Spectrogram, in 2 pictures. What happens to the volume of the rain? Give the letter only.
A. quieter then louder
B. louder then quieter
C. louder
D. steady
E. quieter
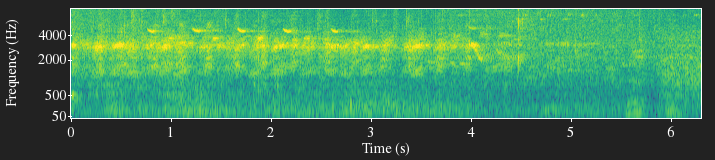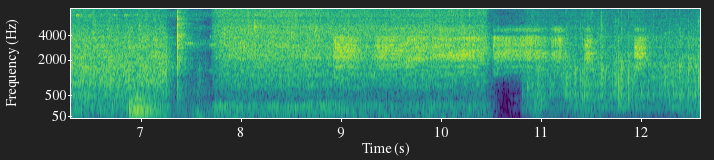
E.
